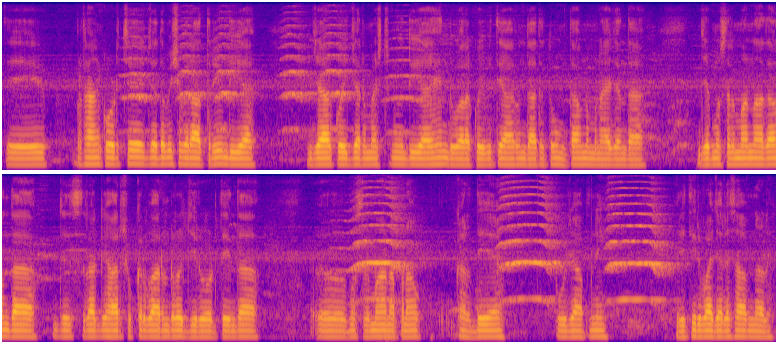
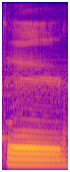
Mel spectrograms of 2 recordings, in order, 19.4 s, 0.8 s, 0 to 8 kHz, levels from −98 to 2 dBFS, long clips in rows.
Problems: constant background noise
